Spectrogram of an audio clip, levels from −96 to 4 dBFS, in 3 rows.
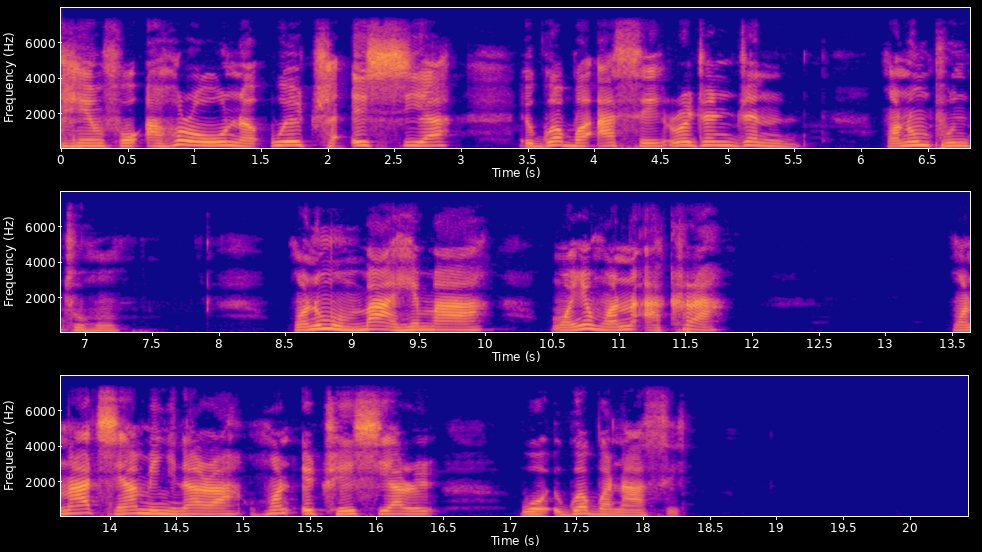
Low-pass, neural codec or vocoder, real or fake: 7.2 kHz; none; real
